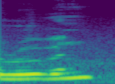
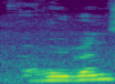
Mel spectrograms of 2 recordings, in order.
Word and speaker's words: Ruben: Yeah, he lost quite some time to Ruben. Ruben, sorry. He told me he doesn't like when we call him Ruben. Like the English pronunciation.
